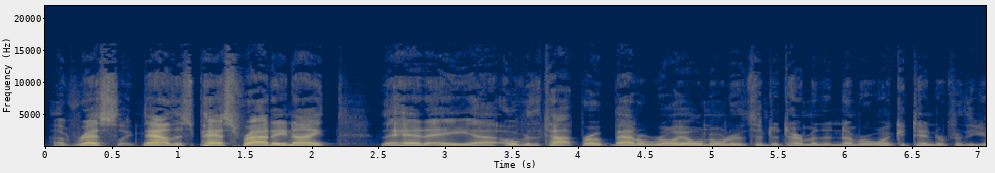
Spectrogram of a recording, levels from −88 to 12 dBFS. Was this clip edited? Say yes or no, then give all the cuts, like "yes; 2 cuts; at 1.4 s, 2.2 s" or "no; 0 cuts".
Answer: no; 0 cuts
